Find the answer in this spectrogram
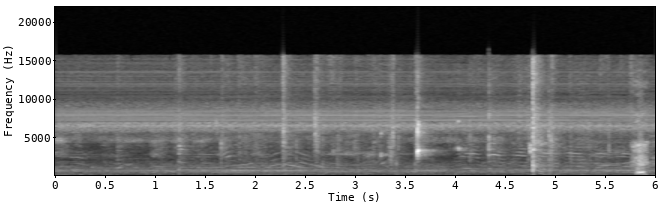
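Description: Badminton rackets striking a shuttlecock in a rally: two sharp, crisp hits about three and a half and five seconds in, over steady background chatter. A person laughs loudly right at the end.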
